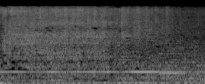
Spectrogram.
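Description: Wet concrete shoveled into a steel chute and sliding down it, a steady rushing hiss, with background music holding long notes underneath.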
